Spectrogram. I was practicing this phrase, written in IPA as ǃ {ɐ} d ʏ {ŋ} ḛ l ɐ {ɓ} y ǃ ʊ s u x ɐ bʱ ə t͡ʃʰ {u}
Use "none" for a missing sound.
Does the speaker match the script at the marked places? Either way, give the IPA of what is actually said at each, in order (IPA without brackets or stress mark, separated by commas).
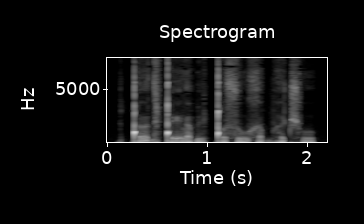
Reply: ə, ǃ, ɓ, u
